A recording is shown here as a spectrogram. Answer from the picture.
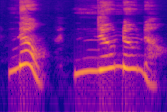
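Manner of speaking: high, loud, crying no no no; tearful panic. Acted. Marionette begging not to call police, crying and loud. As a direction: beg through tears, high and loud. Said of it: "starts to shake and tears are in her eyes".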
